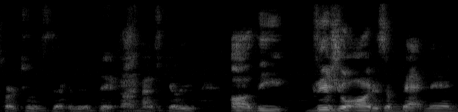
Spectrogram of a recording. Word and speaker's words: Mazzucchelli: Done one with Lorenzo Matodi, Dave Mazzucchelli, I believe is how it's pronounced, who I think is one of the greatest cartoonists that ever lived, Dave Mazzucchelli.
